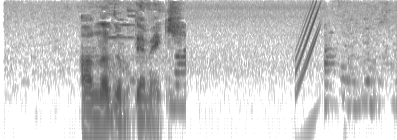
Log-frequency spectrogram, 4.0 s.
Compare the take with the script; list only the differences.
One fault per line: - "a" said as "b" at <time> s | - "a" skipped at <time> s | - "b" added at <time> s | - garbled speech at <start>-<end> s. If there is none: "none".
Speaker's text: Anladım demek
none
